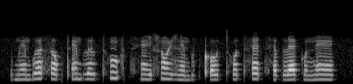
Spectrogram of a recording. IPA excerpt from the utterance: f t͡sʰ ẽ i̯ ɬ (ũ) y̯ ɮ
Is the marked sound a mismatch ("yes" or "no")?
yes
